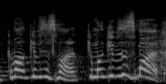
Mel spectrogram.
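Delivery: high, coaxing photographer patter; wedding photographer. Retold or imitated. Photographer coaxing a smile from his sitter, high and coaxing. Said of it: "like a wedding photographer going".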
